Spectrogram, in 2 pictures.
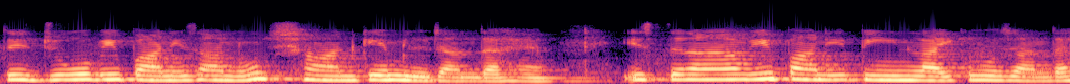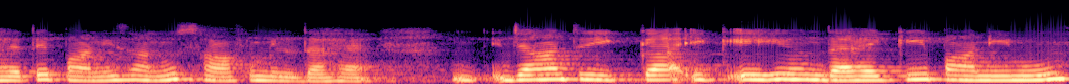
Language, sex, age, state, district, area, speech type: Punjabi, female, 30-45, Punjab, Amritsar, urban, spontaneous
